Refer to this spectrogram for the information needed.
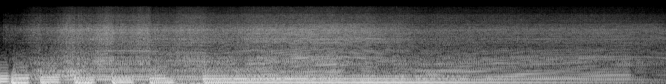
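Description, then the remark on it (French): A Blackwing sports sedan's engine revs hard in short bursts, then shifts from first to second gear and settles into a steady, loud drone that slowly fades as the car pulls away. No one speaks. “dans la Blackwing, quand je passé du premier au deuxième rapport, je me suis exprimé à voix haute.”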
